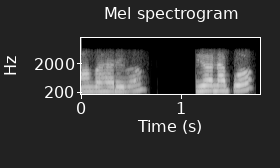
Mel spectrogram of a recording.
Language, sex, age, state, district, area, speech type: Odia, female, 18-30, Odisha, Subarnapur, urban, conversation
